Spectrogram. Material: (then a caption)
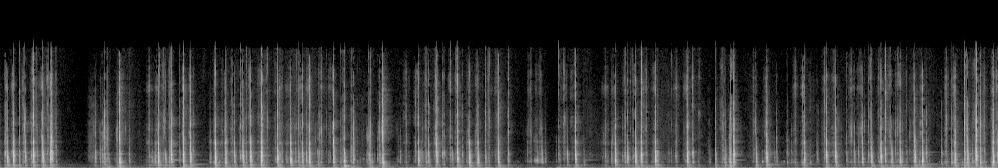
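Plastic. Fingertips with nails type on a yellow and black plastic retro keyboard with round dark keycaps and a hollow housing. Bursts of quick, bright, clicky key taps with short, dry decay are broken by brief pauses.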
